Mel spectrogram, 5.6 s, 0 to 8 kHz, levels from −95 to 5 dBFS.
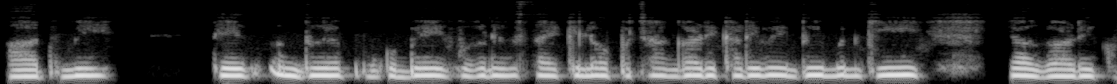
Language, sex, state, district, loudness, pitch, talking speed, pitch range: Garhwali, female, Uttarakhand, Uttarkashi, -16 LUFS, 210 Hz, 170 wpm, 200-215 Hz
